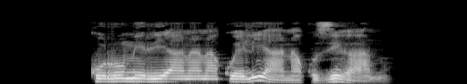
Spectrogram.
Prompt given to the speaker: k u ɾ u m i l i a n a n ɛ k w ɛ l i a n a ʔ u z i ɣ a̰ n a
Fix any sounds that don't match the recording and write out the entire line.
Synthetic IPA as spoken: k u ɾ u m i ɾ i a n a n a k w ɛ l i a n a k u z i ɣ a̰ n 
